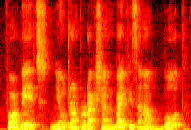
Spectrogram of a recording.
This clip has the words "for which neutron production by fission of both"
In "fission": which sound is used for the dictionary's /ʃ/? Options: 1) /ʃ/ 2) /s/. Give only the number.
2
